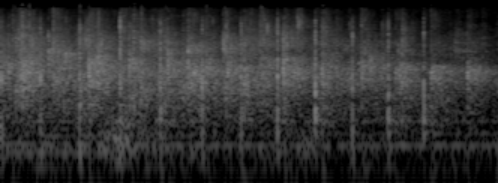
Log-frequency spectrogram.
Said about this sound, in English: Let's give the Lord a hand clap of praise for what he's done for us.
